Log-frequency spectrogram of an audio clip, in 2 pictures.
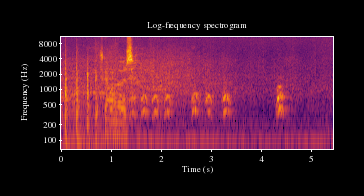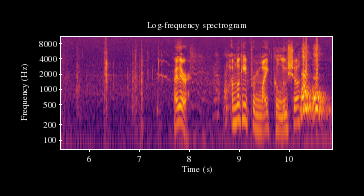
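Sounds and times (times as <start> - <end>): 
speech: 0.8 - 1.8, 7.7 - 10.6
dog barking behind a house door: 1.4 - 3.5, 4.3 - 4.6, 10.2 - 10.8
sharp clicks and knocks: 5.7 - 7.3.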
